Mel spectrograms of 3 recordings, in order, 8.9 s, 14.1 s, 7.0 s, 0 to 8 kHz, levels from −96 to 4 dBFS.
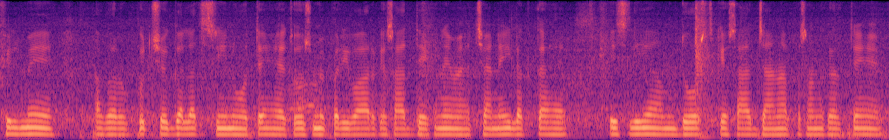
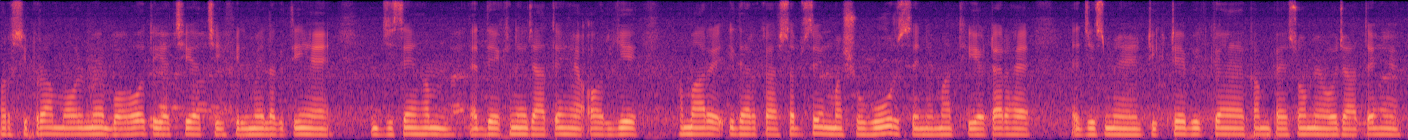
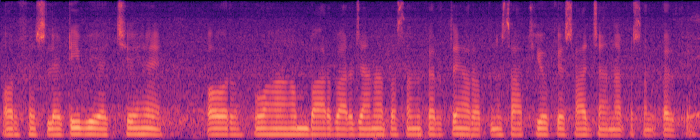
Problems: constant background noise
